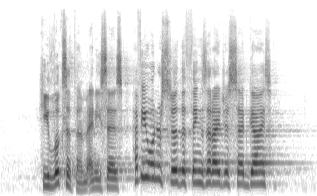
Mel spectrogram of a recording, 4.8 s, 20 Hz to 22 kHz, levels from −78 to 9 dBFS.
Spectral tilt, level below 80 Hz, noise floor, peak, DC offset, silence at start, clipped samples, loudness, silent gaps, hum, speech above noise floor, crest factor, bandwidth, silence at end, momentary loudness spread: -2.5 dB/octave; -78 dBFS; -63 dBFS; 0 dBFS; under 0.1%; 0.6 s; under 0.1%; -18 LUFS; none; none; 45 dB; 18 dB; 17.5 kHz; 0.6 s; 7 LU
